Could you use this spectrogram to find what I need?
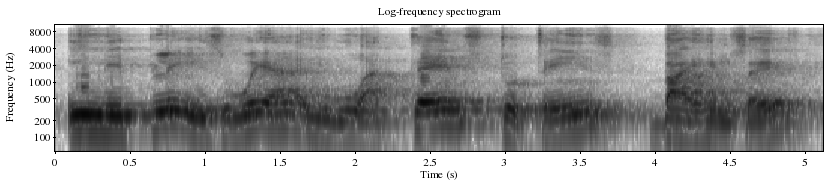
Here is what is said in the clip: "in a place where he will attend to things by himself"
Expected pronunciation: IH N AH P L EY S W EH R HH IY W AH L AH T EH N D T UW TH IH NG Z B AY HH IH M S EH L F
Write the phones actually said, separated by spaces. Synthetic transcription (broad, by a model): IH N AH P L EY S W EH HH IY W AH L AH T EH N D T UW T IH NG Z B AY HH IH M S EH L F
